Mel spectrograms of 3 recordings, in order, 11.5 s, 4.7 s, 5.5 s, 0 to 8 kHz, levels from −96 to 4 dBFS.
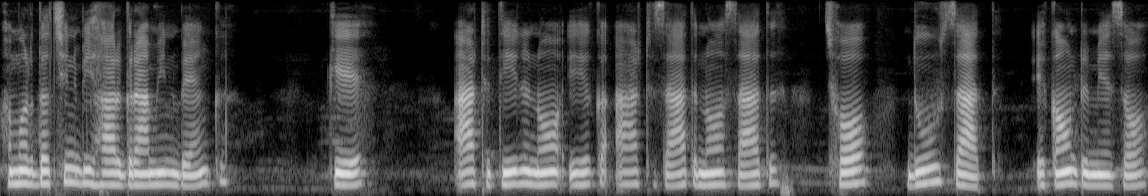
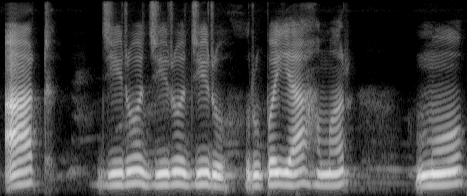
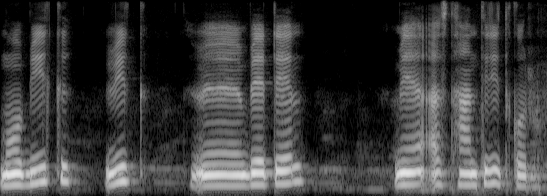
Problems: none marked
